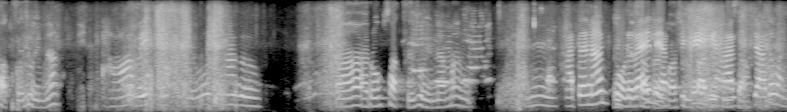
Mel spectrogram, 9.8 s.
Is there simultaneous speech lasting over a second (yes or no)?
yes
